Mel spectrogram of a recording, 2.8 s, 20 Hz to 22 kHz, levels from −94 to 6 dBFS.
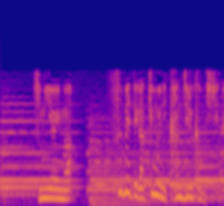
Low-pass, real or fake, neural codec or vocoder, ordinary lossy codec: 5.4 kHz; real; none; none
